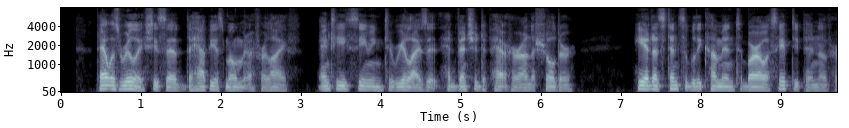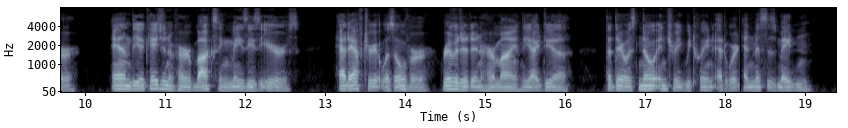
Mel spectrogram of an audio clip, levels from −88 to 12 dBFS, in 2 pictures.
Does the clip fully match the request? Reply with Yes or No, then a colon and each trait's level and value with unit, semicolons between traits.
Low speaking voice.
Yes: low, 105 Hz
